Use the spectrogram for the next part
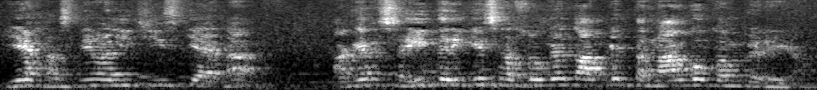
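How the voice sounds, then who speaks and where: A man's voice: sits high, fairly quick. A man teaching a class of schoolchildren, encouraging and playful as he coaxes them to try. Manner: encouraging and playful, coaxing pupils. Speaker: teacher running a school workshop. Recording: echoey room, distant mic, noisy class.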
